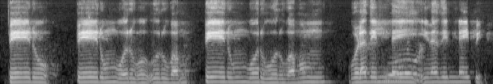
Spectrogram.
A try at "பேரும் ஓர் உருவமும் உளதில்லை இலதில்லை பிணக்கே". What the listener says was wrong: பேரும் ஓர் உருவம், எல்லாமே ஒரு இல்ல, ஓர் சொல்லணும்.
